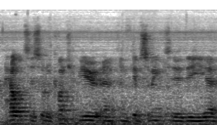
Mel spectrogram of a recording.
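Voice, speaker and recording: A man's voice: mid-range voice, level tone, fairly quick. A middle-aged man closing an event with formal, grateful remarks. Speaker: event organiser thanking the audience. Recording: distant echoey hall with crowd and hum.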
